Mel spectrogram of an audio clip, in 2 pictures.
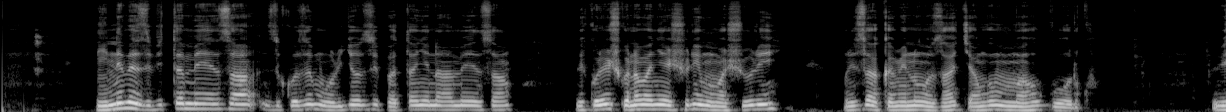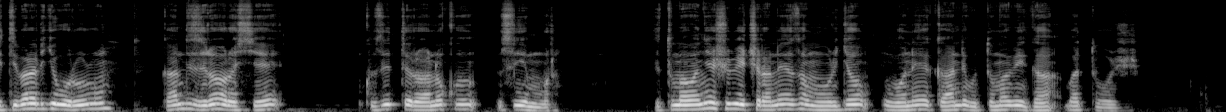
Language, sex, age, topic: Kinyarwanda, male, 18-24, education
